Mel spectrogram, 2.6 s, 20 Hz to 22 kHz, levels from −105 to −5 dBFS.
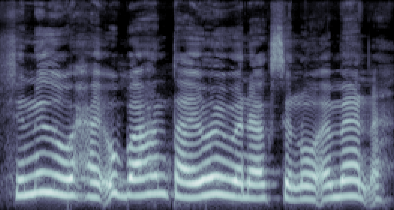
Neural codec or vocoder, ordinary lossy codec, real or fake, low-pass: none; none; real; none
